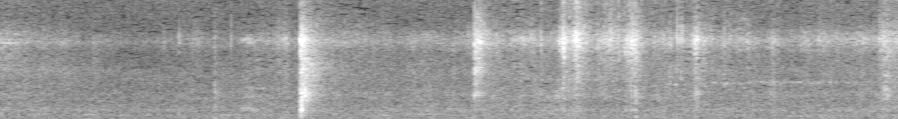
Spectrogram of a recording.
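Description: Rock-climbing shoes and hands scuffing and tapping on a granite boulder as a climber moves: one sharp click about a second and a half in, then a few fainter ticks, over near silence.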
